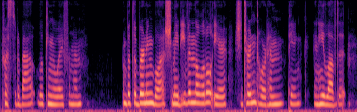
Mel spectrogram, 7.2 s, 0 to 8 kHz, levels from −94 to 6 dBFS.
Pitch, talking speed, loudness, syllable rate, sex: 225 Hz, 210 wpm, -19 LUFS, 5.9 syllables/s, female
